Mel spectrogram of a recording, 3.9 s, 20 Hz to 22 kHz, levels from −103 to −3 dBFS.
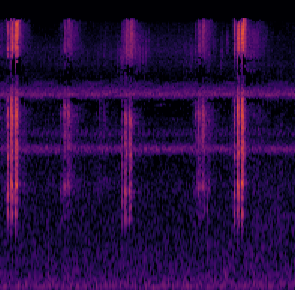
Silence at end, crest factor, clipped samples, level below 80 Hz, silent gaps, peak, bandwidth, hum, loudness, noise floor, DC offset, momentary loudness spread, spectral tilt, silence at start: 0.6 s; 28 dB; under 0.1%; -82 dBFS; none; -16 dBFS; 17.5 kHz; none; -38 LUFS; -67 dBFS; under 0.1%; 24 LU; 2.5 dB/octave; 0.1 s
